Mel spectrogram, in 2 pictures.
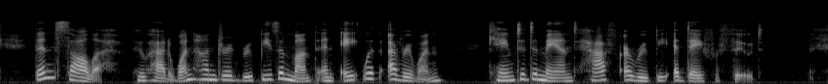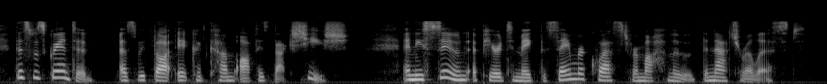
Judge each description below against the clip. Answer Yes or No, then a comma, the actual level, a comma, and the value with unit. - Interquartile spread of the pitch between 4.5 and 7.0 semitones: Yes, wide, 5.5 semitones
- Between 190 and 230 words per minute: No, average, 170 wpm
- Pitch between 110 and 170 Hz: No, medium, 180 Hz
